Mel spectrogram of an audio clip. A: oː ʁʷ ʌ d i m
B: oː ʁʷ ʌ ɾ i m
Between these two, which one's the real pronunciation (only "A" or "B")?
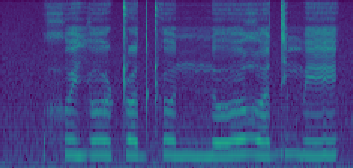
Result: A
